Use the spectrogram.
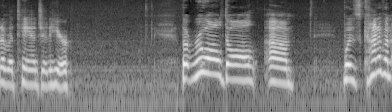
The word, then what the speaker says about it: Roald Dahl: come across about rule yeah it's pronounced rule doll and his books because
